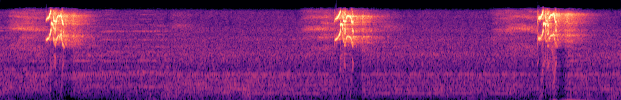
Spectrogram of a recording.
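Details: Swainson's lorikeet uttering three piercing, raspy screeches, one roughly every three seconds, each brief and harsh with quiet pauses between.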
